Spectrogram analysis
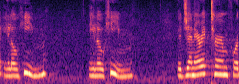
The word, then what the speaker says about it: Elohim: usually yudhave of hey is pronounced Adonai meaning Lord when associated with Bina it is pronounced Elohim Elohim according to Rabbi green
